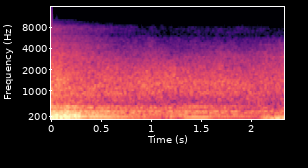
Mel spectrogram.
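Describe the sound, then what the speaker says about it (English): BMW M4 engine and exhaust with its active sound, heard from inside the cabin as a steady low drone with a brief swell at the start and again at the end. "So at the moment you're hearing the active sound from inside, but even from outside the car does sound very toneful."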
